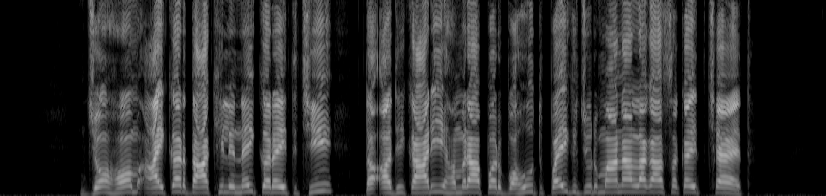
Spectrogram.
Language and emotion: Maithili, fearful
